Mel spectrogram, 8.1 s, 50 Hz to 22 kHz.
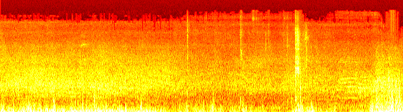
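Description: Front air suspension bags venting air through the valves as the car lowers to its 60 psi preset, a hiss that fades out after a few seconds, over wind buffeting the microphone. A single click about six seconds in.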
